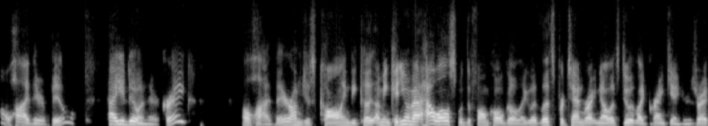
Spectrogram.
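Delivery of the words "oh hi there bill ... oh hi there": swooping, overly polite yuppie voice.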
